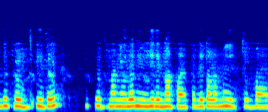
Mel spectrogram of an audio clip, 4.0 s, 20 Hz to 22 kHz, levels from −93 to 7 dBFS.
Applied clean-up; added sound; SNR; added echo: neural mask model DeepFilterNet 3.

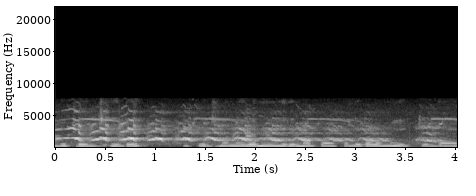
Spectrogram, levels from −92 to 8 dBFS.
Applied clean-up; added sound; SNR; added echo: none; Bird vocalization, bird call, bird song; -3 dB; reverberation time 0.4 s.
